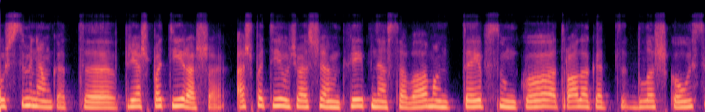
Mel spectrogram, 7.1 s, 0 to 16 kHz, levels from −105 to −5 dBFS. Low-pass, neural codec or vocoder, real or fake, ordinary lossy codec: 7.2 kHz; codec, 16 kHz, 16 kbps, FunCodec, trained on LibriTTS, 50 frames a second; fake; Opus, 16 kbps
